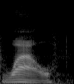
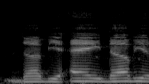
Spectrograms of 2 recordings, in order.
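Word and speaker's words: waw: And that's wow. All right, I'll write this. Aleph, that's Beth. Yeah. But it's not wow as in W-O-W. It's W-A-W is how you pronounce it. It's spelt vow, V-A-U.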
